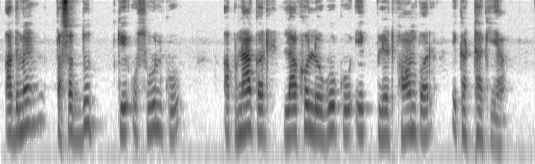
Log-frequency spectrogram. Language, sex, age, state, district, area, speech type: Urdu, male, 18-30, Delhi, New Delhi, rural, spontaneous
